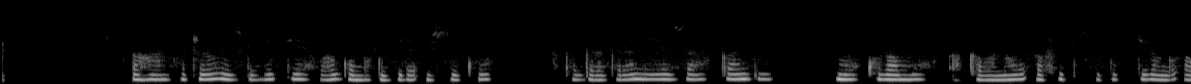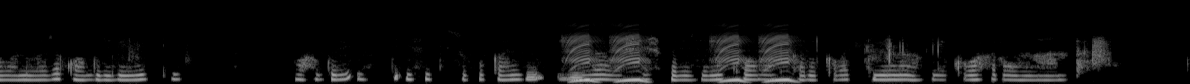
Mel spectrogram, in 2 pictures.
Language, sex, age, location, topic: Kinyarwanda, female, 18-24, Nyagatare, health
